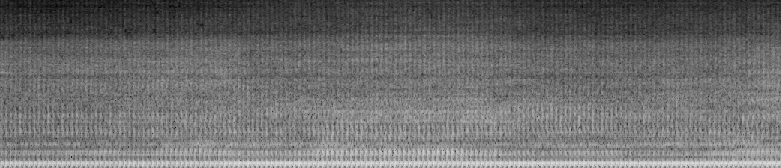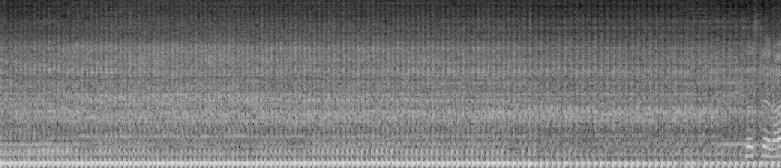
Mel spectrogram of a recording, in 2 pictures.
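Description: A mini bike motor with fresh oil idles steadily and close, a low even putter that runs unbroken for the whole stretch with no talk over it.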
